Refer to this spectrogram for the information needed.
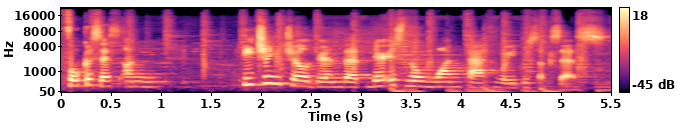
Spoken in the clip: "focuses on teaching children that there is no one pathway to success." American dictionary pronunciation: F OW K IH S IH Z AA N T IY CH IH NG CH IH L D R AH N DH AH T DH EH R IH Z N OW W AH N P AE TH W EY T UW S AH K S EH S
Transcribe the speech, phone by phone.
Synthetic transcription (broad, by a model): F OW K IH S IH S AA N T IY CH IH NG CH IH L D R AH N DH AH T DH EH R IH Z N OW W AH N P AE TH W EY T UW S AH K S EH S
